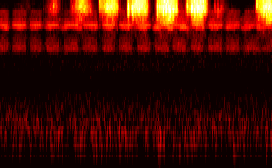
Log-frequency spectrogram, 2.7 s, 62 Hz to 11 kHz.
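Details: Steppengrashüpfer (Chorthippus vagans) recorded at Mörnsheim, Germany, 14 July 2023; a series of short, high buzzy pulses of uneven length, louder toward the middle and end, with faint background noise.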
